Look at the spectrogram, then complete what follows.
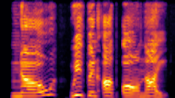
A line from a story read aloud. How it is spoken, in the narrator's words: Ali yelled back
